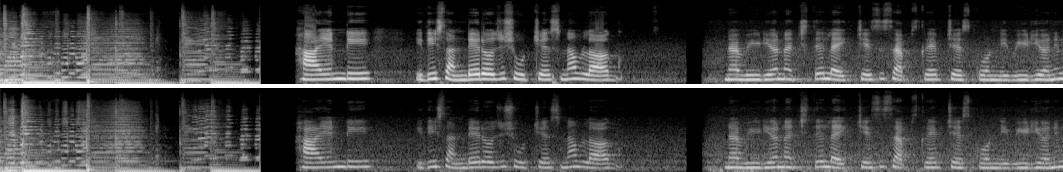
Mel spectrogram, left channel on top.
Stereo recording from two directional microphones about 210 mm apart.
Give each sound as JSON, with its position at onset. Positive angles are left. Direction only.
{"t": 0.0, "sound": "music", "side_deg": 0}
{"t": 3.0, "sound": "a woman's voice", "side_deg": 40}
{"t": 7.3, "sound": "a woman's voice", "side_deg": 20}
